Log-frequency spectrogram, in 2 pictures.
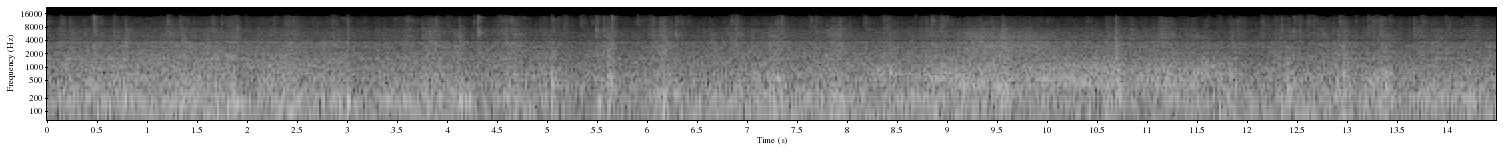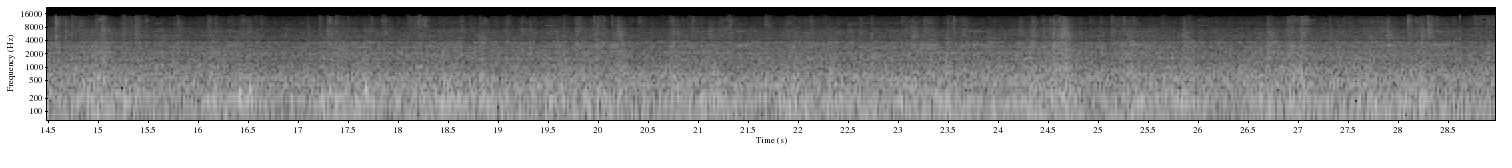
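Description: Train running along the track, heard from inside its rear car: a steady rumble of the wheels on the rails with irregular wheel clicks.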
